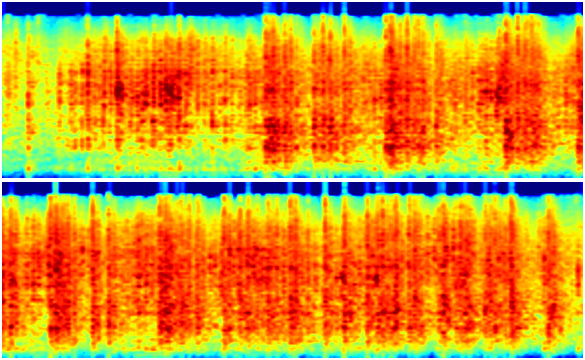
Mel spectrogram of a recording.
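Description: Fireworks display: a dense, unbroken run of crackling and popping bangs as fireworks go off close together, a little louder from about two and a half seconds in.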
